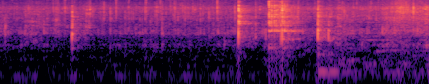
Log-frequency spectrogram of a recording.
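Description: Ginger and garlic paste stirred in a pan for a dhokar curry, a few scraping strokes and soft sizzles spread over a quiet background, with no talking.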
